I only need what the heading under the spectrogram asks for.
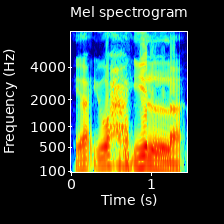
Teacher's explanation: Makhraj huruf ha kecil adalah dari tengah tenggorokan kita.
